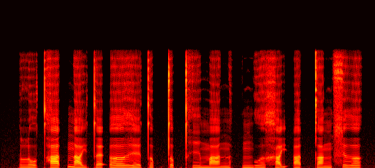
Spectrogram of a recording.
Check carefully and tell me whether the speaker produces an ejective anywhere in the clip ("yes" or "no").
no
